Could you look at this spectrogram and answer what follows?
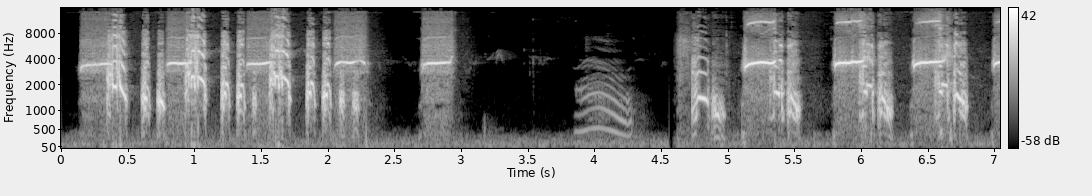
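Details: Loud grating calls of a grey francolin come in quick, irregular clusters, each note topped by a thin whistle. Faint curving calls sound during a brief lull.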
